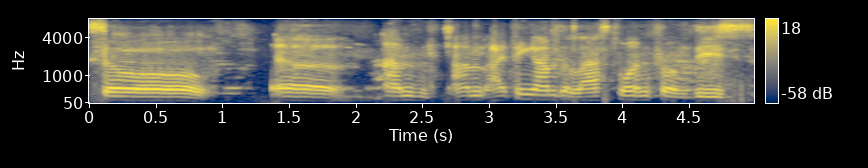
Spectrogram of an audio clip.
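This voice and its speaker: A man talks at a very slow pace. He has a Spanish accent. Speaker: yo-yo player. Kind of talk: live stream interview. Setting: live video call on phone.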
